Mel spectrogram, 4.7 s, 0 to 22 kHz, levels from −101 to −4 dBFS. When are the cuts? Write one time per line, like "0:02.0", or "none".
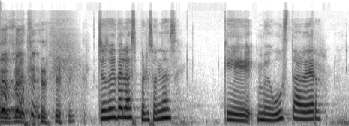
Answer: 0:01.1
